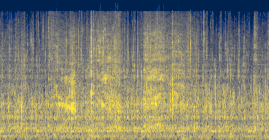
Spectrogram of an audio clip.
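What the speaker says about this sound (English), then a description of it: "take the back of my spoon and kind of mash some of my red beans up" A spoon works through red beans in a pot of Caribbean red bean stew, making steady wet squelching, stirring and mashing sounds with a soft liquid bubble underneath, close and continuous.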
